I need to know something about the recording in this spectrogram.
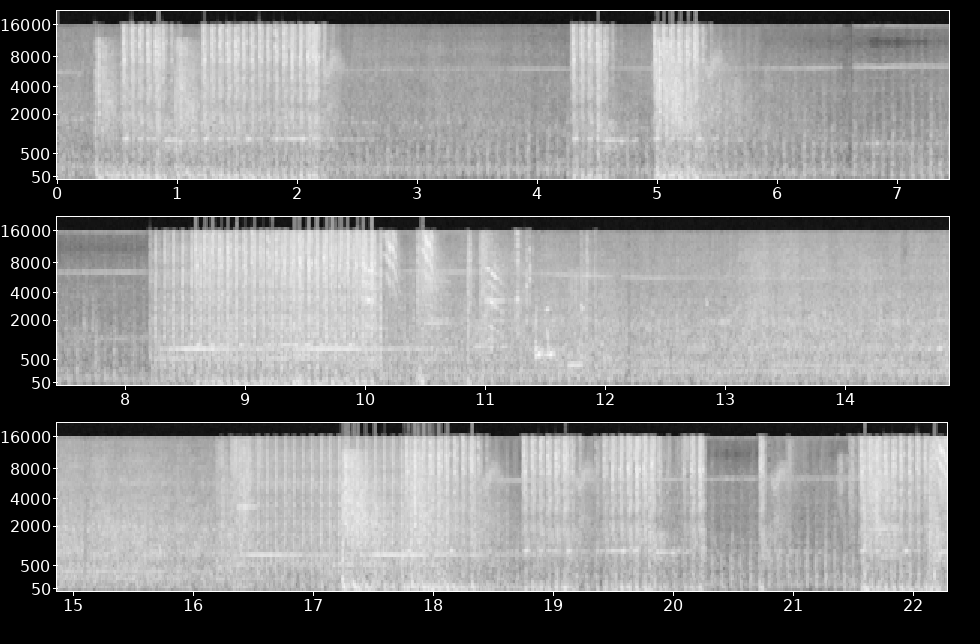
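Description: A buggy engine hums and revs as it drives over rough ground.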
